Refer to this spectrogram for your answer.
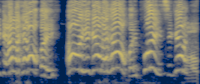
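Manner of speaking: very high-pitched, loud, pleading, begging voice. A narrator voices someone the players hear as they get closer: higher-pitched voice. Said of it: "It's a little bit of a higher pitched voice".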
